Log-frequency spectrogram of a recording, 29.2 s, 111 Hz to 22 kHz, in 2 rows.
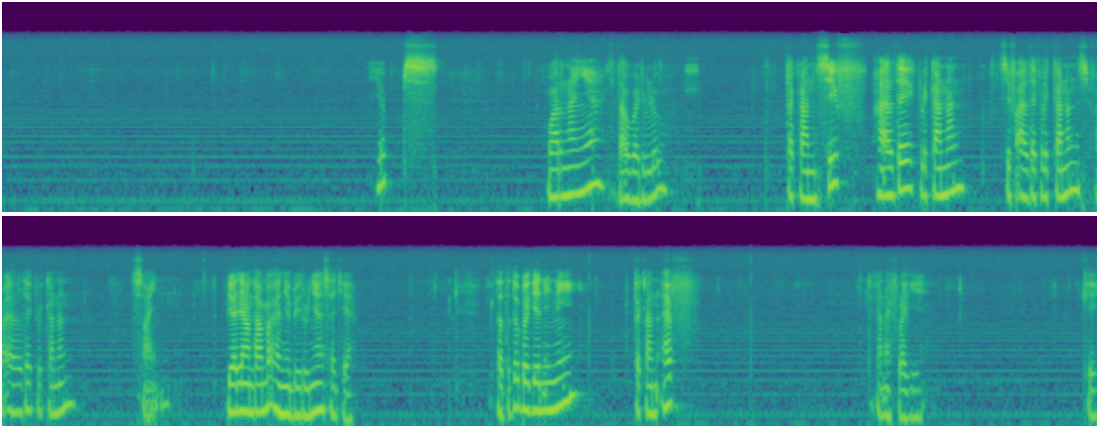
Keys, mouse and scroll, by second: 0.9-2.7 scroll down 3, 2.8 right click, 3.6 middle click, 5.0 right click, 5.4 scroll down 1, 5.8 scroll up 1, 6.2 middle click, 7.0 middle click, 7.0 alt+shift+right click, 7.0 scroll down 1, 7.8 alt+shift+right click, 8.4 alt+shift+right click, 10.1 a, 12.5 alt+shift+right click, 16.1 alt+shift+right click, 16.1 click, 16.4 a, 16.8 middle click, 18.4 click, 18.4 KP_3, 18.9 scroll down 1, 19.3-20.0 scroll up 3, 20.4 scroll up 1, 20.8 right click, 21.1 shift+right click, 21.2 shift+right click, 21.7 shift+right click, 21.9 shift+right click, 23.5 f, 24.2 right click, 24.8 shift+right click, 25.2 shift+right click, 25.2 shift+right click, 25.5 shift+right click, 26.2 f, 27.2 shift+right click, 27.4 g, 28.1 click, 28.4 right click, 28.6 g.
